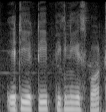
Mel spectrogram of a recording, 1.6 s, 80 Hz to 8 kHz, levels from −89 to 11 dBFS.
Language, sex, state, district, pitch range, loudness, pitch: Bengali, male, West Bengal, Alipurduar, 120-135 Hz, -17 LUFS, 125 Hz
